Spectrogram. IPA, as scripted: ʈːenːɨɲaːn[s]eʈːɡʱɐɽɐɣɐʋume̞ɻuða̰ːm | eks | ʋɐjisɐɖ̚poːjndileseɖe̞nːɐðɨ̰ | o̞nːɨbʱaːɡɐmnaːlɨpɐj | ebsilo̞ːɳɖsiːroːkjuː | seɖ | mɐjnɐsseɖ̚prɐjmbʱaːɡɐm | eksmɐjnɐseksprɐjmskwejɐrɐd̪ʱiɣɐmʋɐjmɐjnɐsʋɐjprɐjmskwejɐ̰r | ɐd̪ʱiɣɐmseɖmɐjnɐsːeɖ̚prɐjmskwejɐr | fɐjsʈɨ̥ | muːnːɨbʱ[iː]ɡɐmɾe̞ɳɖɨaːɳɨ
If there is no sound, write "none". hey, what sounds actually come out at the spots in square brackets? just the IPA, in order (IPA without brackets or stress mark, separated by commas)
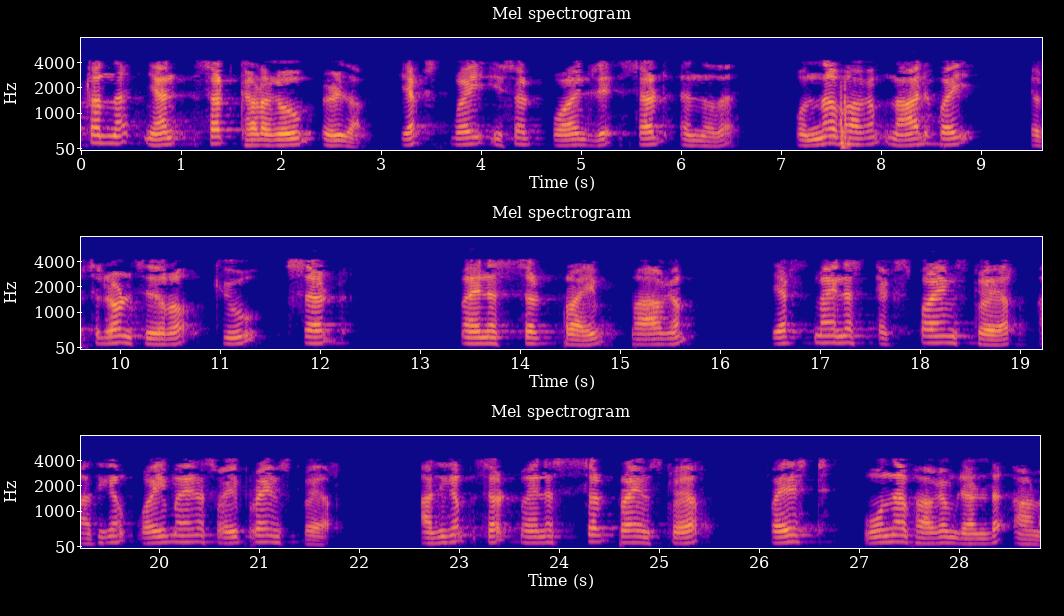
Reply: s, aː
